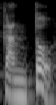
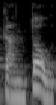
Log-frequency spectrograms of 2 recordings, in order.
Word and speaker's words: cantou: Ahí tenemos ese falei, no se dice falé, sería falei, y no se dice cantó, sería cantou.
